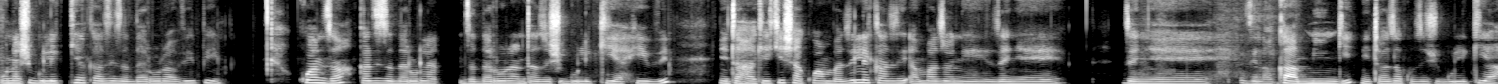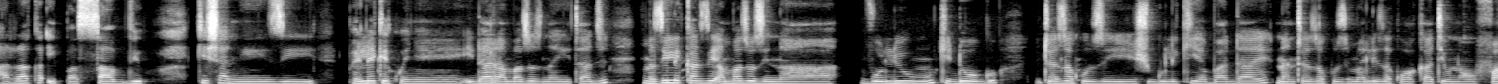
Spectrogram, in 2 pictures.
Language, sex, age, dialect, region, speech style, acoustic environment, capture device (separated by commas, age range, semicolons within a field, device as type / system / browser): Swahili, female, 18-24, Kenya - Nairobi Sheng-influenced, Kenya, relaxed, silence, mobile / Linux / Chrome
